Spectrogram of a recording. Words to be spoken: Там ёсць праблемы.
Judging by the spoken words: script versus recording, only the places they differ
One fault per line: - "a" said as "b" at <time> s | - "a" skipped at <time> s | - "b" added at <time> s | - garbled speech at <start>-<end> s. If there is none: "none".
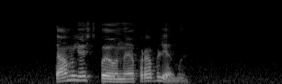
- "пэўныя" added at 1.1 s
